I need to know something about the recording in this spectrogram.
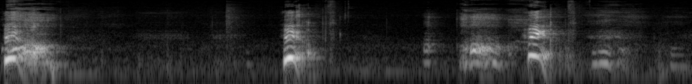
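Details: Adult man (dad) hiccuping; several abrupt, voiced hiccup bursts at an irregular pace, mixed with a young child's laughter. Hiccups.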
